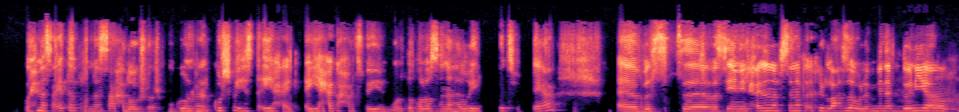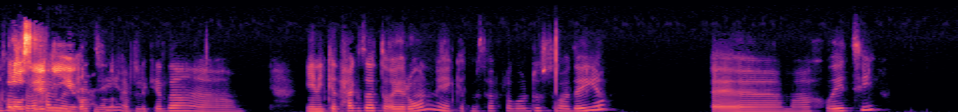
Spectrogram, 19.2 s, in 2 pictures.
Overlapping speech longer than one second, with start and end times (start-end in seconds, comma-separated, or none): 9.2-10.7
